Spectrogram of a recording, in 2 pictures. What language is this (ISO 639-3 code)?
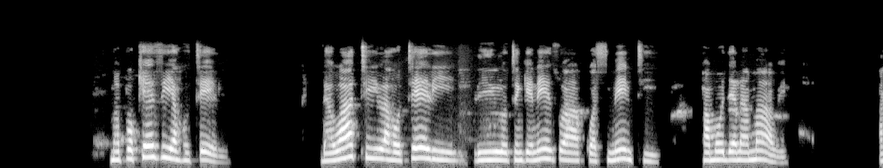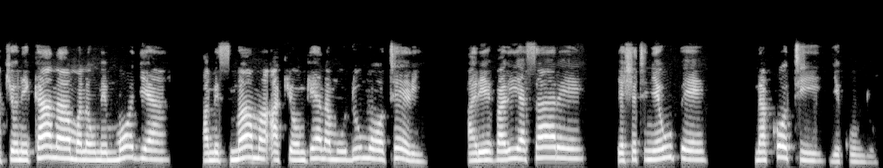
swa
